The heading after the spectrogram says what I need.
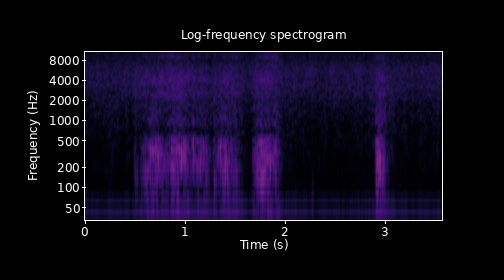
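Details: Male Australian silky terrier mix, 3 years old, rescued from a shelter, napping and snoring: low, rough, rattling breath sounds repeating with quiet gaps between.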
